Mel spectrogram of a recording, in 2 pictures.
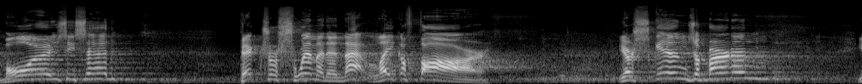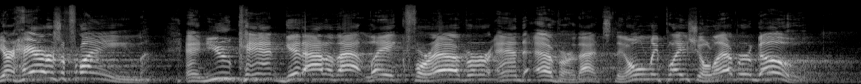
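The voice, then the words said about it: Dramatic southern preacher accent. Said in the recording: “made even more dramatic by his southern accent.”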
